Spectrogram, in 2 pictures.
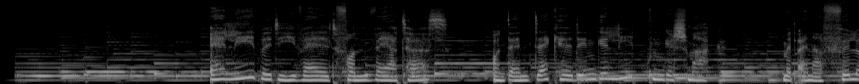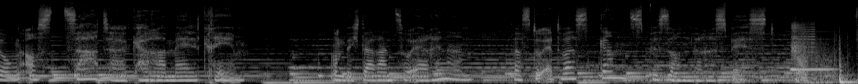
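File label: Commercials German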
